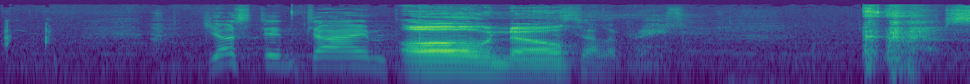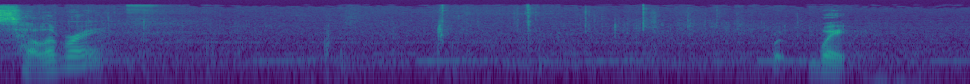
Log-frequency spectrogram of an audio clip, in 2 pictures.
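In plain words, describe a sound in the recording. A middle-aged man speaks cheerfully.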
